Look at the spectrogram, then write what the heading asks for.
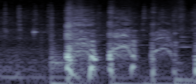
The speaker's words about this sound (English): Excuse me, talking too much and it's dry in here. Sorry about that. I'm not going to edit that out. So you're going to have to listen to me cough. Sorry.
